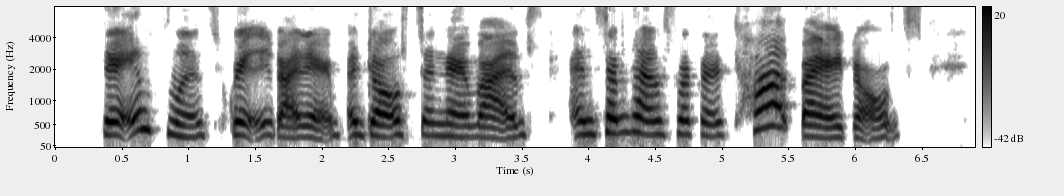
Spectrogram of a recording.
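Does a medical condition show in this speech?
Yes: cerebral palsy; wheelchair use, onset before birth.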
